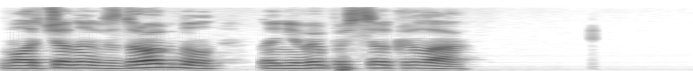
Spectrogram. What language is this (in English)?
Russian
